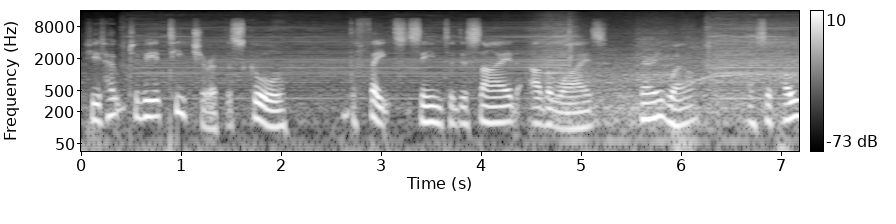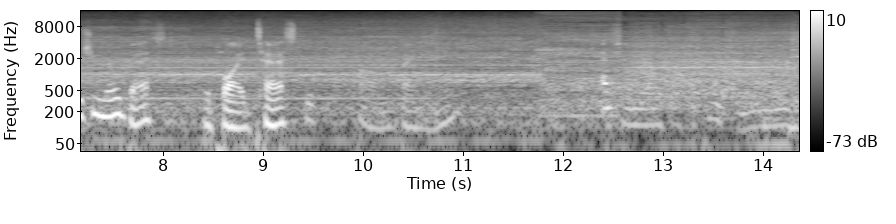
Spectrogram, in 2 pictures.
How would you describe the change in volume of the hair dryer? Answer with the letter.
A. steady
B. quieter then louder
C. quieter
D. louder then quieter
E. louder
E.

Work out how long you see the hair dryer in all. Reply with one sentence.
The hair dryer can be heard for 9 seconds in total.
